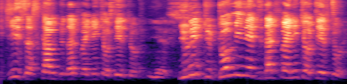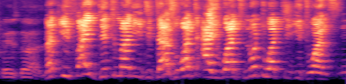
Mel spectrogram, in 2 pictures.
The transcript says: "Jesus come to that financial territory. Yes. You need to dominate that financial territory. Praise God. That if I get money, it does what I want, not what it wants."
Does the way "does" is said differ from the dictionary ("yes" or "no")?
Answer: no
